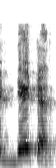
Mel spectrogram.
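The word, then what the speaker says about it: debtor: creditor एक होता है डेटर देखिए यहां पे बी साइलेंट होता है स्पेलिंग में बी आती है लेकिन हम बी पढ़ते नहीं है इसको बोलते हैं डेटर तो डेटर्स का मतलब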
